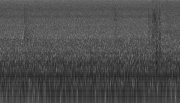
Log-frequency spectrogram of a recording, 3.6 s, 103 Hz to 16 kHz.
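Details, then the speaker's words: 2001 Okuma LB200MW turning and milling center, main spindle at 1,000 RPM with door shut: steady clean hums at constant pitch, no knocks or grinding; spindle runs normally. "here's 1,000 RPM on the main spindle sorry I have to run this with the door shut"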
